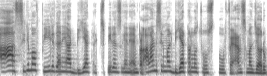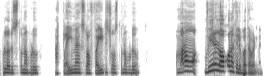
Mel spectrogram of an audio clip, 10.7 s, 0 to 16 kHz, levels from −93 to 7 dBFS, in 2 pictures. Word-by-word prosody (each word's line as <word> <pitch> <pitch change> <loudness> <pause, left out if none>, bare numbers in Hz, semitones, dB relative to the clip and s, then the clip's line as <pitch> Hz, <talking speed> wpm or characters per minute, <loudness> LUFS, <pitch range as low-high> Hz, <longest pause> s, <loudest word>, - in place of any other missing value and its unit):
ఆ - - +9 0.3
cinema 280 +4 -3 0.2
feel 235 +2 -5
గాని, 225 - -4
ఆ - - +2
థియేటర్ 195 +3 -5
ఎక్స్పీరియన్స్ 200 -2 -5
గాని, 190 0 -4
ఏంపడ్ 180 0 -1
అలాంటి 250 +3 -1
సినిమాలు 235 -3 -4
థియేటర్‌లో 210 +2 0
చూస్తూ, 170 0 -4 0.2
ఫ్యాన్స్ 175 0 -1
మధ్య 165 -2 +1
అరుపులు 165 +2 -1
అరుస్తున్నప్పుడు, 155 -1 -2 0.4
ఆ - - -5
క్లైమాక్స్‌లో 155 +3 -1
ఫైటు 155 +5 0
చూస్తున్నప్పుడు, 160 -2 -6 0.9
మనం 245 0 +8 0.4
వేరే 275 +4 +7
లోకంలోకెళిపోతామండి. 220 - +4
175 Hz, 135 wpm, -22 LUFS, 155-220 Hz, 0.9 s, ఆ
